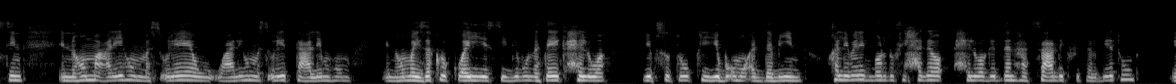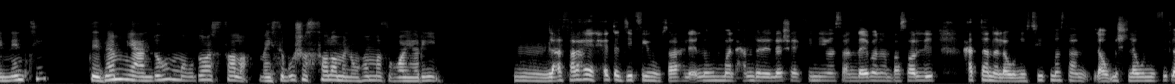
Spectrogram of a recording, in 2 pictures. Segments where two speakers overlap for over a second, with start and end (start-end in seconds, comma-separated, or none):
none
